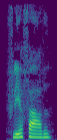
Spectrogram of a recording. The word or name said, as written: flerfarvet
